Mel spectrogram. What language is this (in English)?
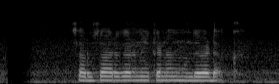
Sinhala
